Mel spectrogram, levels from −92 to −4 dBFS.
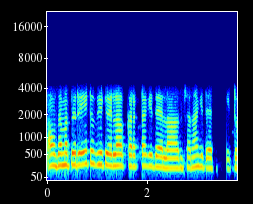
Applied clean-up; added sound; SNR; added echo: none; none; none; none.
